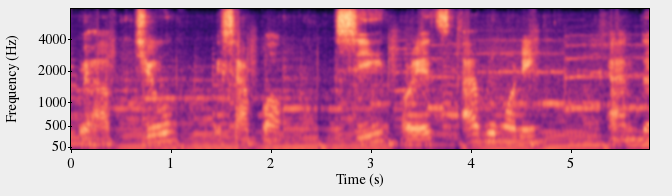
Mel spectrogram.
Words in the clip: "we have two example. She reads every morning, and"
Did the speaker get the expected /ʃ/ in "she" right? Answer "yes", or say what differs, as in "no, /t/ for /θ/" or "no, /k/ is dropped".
no, /s/ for /ʃ/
